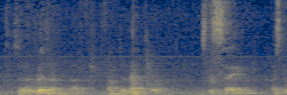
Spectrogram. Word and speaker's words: fundamental: So we say independence, fundamental, association. Lots and lots of words have 2 stresses.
